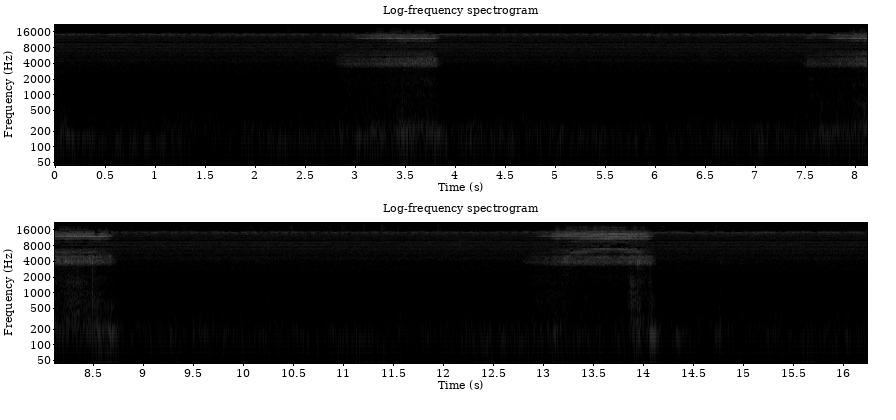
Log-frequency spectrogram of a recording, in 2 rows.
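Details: Pug dog sleeping in a cave-style pet bed, snoring: slow, rumbling snores with a snorting edge, about 11 per minute, recurring through sleep.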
